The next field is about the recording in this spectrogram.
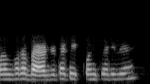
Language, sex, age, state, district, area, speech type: Odia, female, 18-30, Odisha, Sambalpur, rural, conversation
